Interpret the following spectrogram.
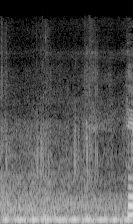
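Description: An engine running steadily, heard as a constant low hum.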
